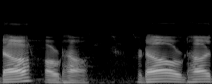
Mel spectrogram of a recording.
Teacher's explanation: ड और ढ ड और ढ द्विगुण व्यंजन कहलाते हैं क्योंकि इनके उच्चारण में जीभ पहले ऊपर उठकर मूर्धा को छूती है और फिर झटके के साथ नीचे आती है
